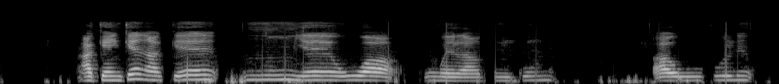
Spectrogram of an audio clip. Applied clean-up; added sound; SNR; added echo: none; none; none; none.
